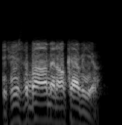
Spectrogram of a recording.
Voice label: radio bot cover defuse, swat; agents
